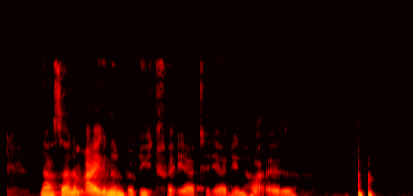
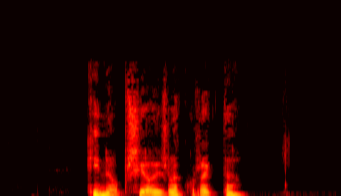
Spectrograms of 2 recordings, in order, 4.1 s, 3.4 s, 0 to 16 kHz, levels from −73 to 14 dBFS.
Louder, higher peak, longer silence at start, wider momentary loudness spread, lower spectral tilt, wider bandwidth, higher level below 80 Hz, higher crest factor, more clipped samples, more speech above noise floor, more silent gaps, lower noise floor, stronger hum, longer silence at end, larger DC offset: second, -27 LUFS vs -22 LUFS; about the same, -8 dBFS vs -6 dBFS; second, 0.4 s vs 0.9 s; first, 14 LU vs 5 LU; about the same, -6.5 dB/octave vs -6 dB/octave; about the same, 11.5 kHz vs 11 kHz; first, -56 dBFS vs -66 dBFS; about the same, 20 dB vs 18 dB; neither; second, 38 dB vs 46 dB; neither; second, -63 dBFS vs -67 dBFS; neither; second, 0.4 s vs 1 s; neither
